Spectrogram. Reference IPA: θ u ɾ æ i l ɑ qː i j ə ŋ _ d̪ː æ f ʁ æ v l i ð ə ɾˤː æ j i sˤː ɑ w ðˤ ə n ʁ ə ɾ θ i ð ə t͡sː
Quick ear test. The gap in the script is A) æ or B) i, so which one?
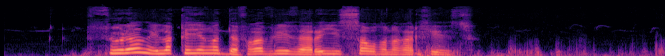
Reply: A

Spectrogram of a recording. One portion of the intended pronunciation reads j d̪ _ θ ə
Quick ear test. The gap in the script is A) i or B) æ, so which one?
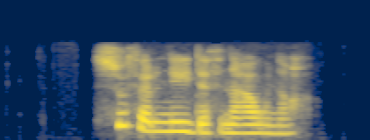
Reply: B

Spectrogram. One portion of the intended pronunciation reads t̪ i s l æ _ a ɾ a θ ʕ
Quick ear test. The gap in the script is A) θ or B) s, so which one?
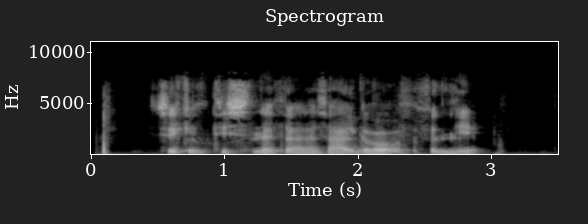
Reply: A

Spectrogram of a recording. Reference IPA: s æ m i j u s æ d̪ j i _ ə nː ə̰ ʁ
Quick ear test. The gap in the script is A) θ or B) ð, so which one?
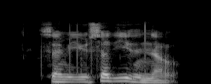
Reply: B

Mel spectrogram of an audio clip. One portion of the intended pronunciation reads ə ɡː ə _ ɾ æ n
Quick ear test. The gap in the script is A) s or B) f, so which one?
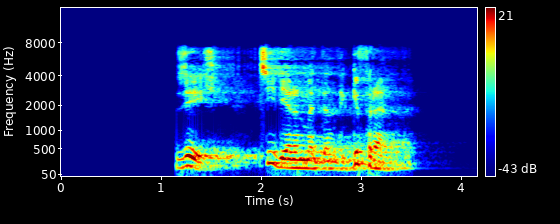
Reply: B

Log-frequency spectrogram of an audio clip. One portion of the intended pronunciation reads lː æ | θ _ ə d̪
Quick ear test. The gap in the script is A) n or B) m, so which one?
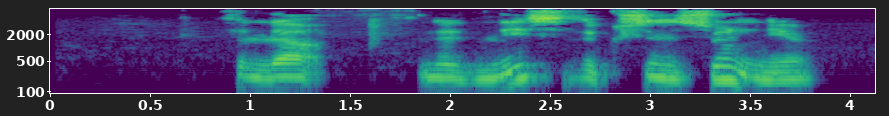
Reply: A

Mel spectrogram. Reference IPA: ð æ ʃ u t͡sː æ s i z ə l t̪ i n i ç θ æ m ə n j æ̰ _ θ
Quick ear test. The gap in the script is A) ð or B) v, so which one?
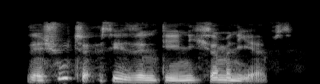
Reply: B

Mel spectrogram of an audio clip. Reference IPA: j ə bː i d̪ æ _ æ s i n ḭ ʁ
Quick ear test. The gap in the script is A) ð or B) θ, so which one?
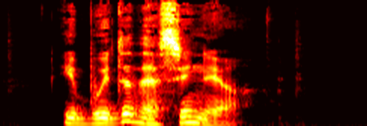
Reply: A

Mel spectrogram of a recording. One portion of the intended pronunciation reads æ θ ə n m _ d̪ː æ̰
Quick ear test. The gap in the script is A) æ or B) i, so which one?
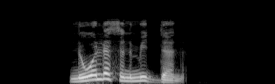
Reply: B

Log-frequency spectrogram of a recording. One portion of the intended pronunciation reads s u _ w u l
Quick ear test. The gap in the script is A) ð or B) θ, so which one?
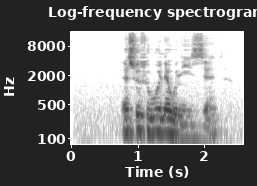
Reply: B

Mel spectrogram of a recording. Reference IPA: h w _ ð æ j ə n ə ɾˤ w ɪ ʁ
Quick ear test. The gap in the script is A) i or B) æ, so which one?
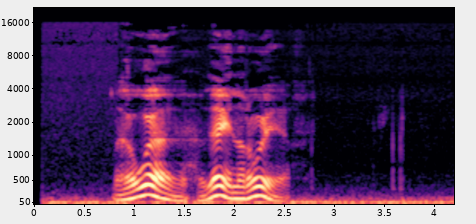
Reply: B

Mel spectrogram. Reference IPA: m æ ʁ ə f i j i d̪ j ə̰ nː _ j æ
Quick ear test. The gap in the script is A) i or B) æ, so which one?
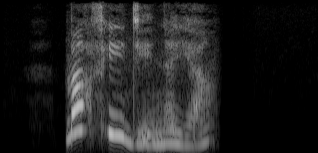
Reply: B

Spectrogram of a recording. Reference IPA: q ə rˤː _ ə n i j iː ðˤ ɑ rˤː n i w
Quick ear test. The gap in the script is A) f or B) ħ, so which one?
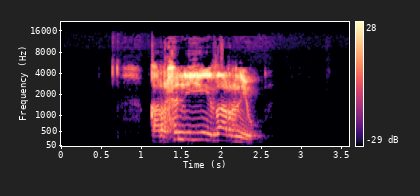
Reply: B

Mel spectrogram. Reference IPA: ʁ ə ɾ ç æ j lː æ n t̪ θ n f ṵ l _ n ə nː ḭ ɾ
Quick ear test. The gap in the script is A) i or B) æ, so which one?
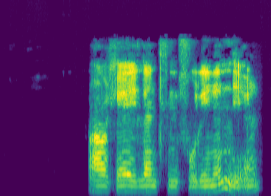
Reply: A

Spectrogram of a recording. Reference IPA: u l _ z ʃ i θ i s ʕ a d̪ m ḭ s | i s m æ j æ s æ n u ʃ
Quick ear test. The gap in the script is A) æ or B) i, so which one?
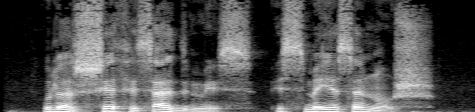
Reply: A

